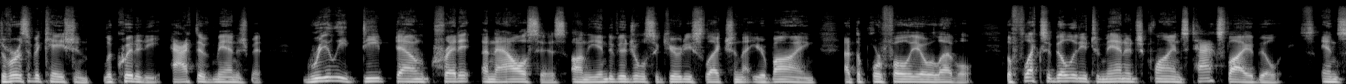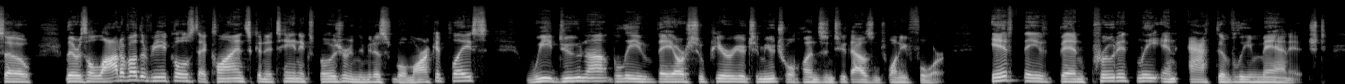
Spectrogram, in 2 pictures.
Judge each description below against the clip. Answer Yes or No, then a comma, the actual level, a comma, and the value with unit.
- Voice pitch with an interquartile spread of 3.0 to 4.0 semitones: Yes, average, 3.5 semitones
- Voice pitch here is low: Yes, low, 125 Hz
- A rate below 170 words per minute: Yes, average, 145 wpm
